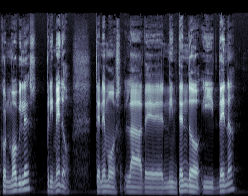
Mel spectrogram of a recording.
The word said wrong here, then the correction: DeNA: DNA, perdón, pronunciemos con propiedad,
